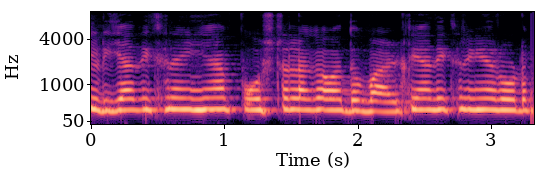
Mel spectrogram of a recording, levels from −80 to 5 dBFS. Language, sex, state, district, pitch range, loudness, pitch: Hindi, female, Punjab, Kapurthala, 265-275 Hz, -11 LUFS, 270 Hz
